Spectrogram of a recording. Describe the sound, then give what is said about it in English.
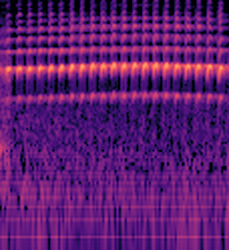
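A pileated woodpecker calls in a fast, steady run of loud, ringing notes, about eight per second, heard alone with no other sounds. “That, of course, was the pileated woodpecker.”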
